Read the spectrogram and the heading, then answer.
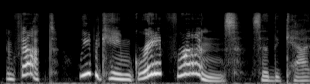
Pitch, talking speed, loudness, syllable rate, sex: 295 Hz, 175 wpm, -15 LUFS, 4.4 syllables/s, female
